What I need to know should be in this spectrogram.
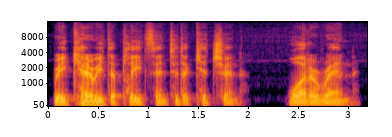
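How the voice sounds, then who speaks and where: A man with a deep voice narrates scripted fiction. His delivery is measured and understated, and the recording is close and dry. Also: steady tone, a bit bright, no room sound. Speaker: author and narrator.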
